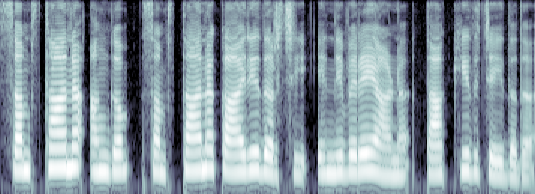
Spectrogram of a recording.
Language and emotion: Malayalam, neutral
